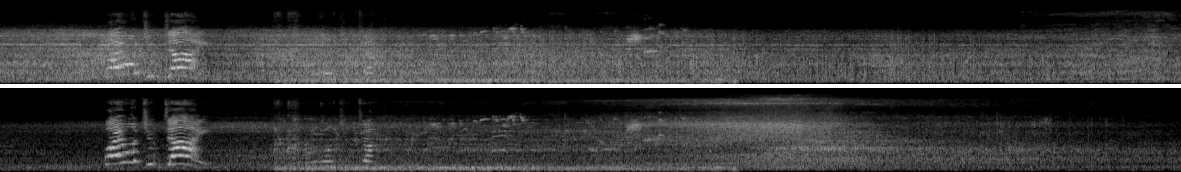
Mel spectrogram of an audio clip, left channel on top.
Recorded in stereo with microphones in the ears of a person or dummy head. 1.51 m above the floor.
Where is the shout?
40° right (ahead or behind), 2.0 m.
